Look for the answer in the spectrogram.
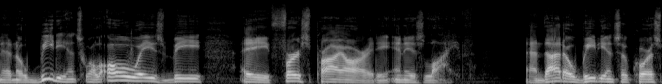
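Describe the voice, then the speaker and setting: Radio preacher with sweeping, dramatic pitch. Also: male voice, no room sound, clean studio sound. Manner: earnest, emphatic, illustrating with anecdotes and rhetorical questions. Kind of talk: radio sermon.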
